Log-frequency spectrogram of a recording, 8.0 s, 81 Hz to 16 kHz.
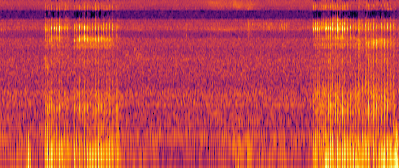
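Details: Fat pet pug asleep and snoring very loudly: low, rough, rattling snores in two long pulsing bursts, near 1 and 6.5 seconds, separated by quieter breathing.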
